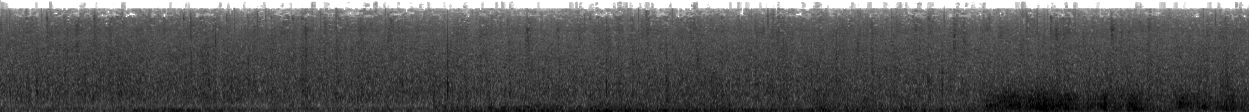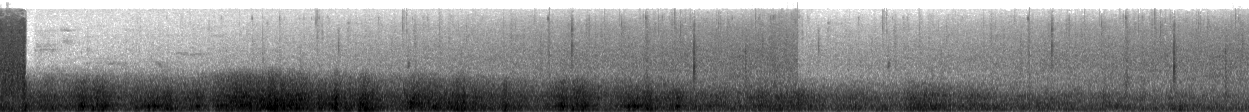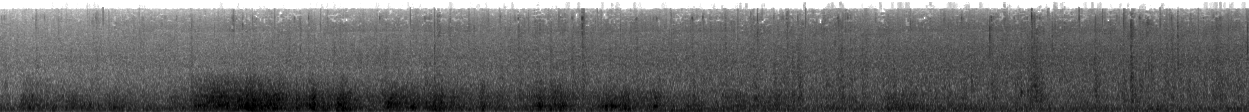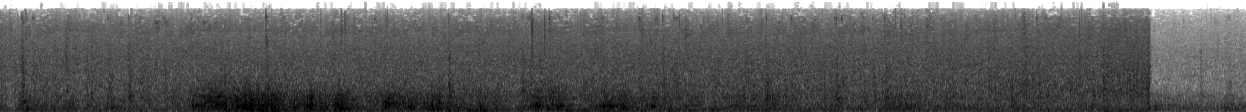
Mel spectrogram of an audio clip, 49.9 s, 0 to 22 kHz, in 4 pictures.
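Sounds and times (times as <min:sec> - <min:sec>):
rain on a roof: 0:00.0 - 0:12.8, 0:14.7 - 0:49.9
rolling thunder: 0:00.0 - 0:49.9.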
